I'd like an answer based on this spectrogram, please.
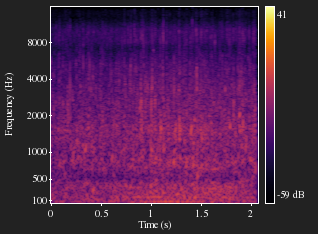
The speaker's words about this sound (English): It is a beautiful, blustery day here on the Cedar River near North Bend.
